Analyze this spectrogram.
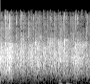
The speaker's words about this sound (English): Round of applause for the panel.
